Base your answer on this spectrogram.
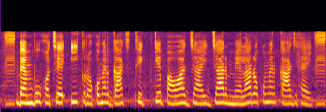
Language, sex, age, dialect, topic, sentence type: Bengali, female, 18-24, Jharkhandi, agriculture, statement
